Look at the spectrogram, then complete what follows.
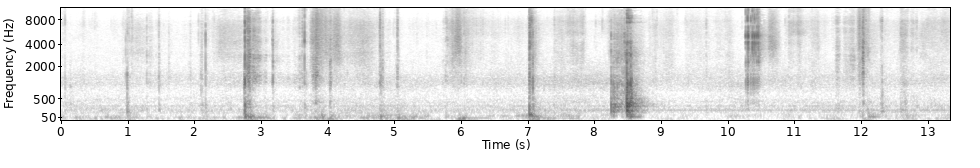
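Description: Hand-stitching the edge of a knotted rug: a needle gripped with pliers is pulled through the edge and the thread drawn after it, giving scattered rustles, scrapes and small clicks. The two loudest pulls come about three seconds in and again about eight and a half seconds in.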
